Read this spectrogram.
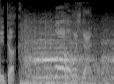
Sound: alarms going off

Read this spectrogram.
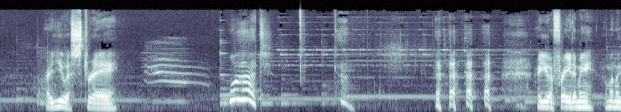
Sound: cat meows; laughter

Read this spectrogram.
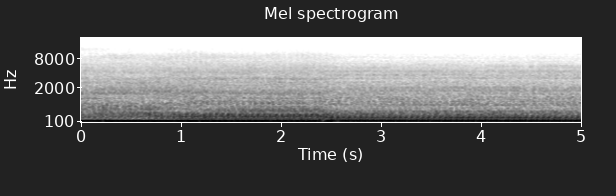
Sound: engine running

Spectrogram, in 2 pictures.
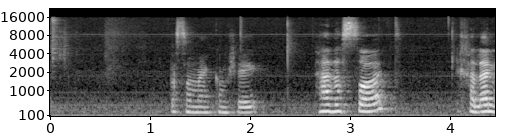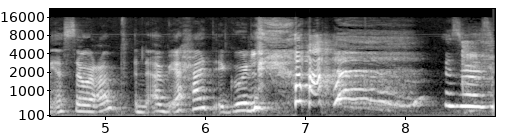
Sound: hysterical laughter

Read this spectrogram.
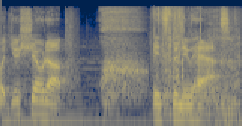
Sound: deep sigh

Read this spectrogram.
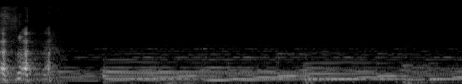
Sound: chuckles; serene music

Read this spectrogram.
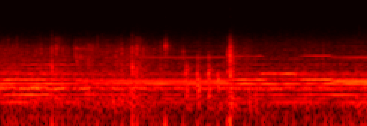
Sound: tapping on door

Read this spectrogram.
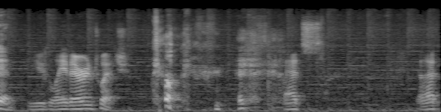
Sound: laughing

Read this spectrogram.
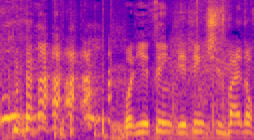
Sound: laughter

